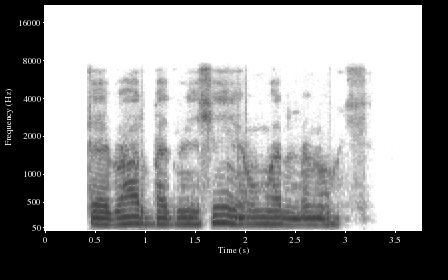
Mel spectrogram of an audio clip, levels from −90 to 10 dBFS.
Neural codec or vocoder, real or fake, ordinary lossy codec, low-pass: codec, 16 kHz, 8 kbps, FreqCodec, larger model; fake; Opus, 24 kbps; 7.2 kHz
